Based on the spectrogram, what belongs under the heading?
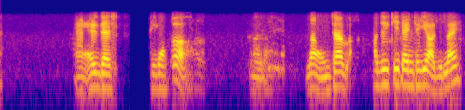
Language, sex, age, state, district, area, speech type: Nepali, male, 18-30, West Bengal, Alipurduar, urban, conversation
